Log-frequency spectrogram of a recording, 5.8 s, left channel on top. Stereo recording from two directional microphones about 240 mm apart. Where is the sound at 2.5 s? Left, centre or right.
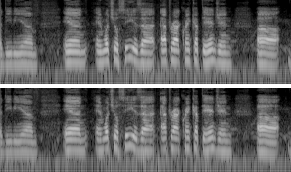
Centre.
